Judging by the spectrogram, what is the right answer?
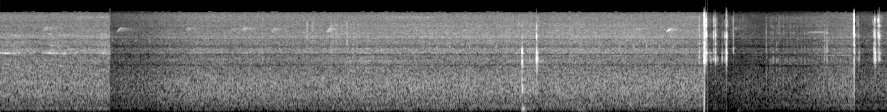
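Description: Steady outdoor forest ambience with a few faint high bird chirps. From about five seconds in come several sharp snaps and clicks, the loudest a quick cluster about seven seconds in and more near the end.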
